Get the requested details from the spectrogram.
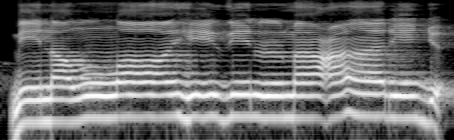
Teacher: Sukunkan kemudian qalqalahkan. Ini adalah qalqalah kubra karena di akhir ayat.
